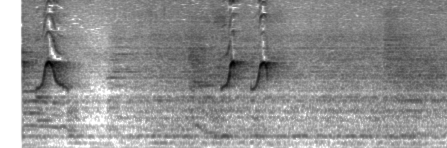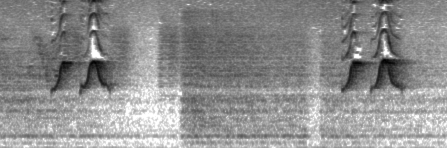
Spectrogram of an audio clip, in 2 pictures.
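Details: A female pearl cockatiel, DNA-sexed and an egg-layer, gives a recently learnt wolf whistle: short, bright whistled notes, often in quick pairs, repeated every few seconds.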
